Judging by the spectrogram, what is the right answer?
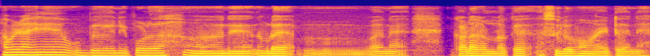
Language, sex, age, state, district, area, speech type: Malayalam, male, 45-60, Kerala, Thiruvananthapuram, rural, spontaneous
